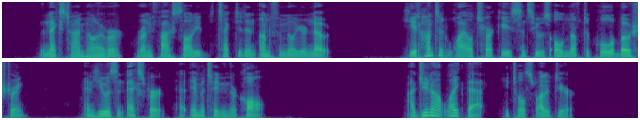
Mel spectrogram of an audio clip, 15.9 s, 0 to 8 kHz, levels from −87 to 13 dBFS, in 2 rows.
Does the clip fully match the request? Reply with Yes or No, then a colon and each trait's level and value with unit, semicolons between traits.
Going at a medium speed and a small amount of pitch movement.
Yes: average, 165 wpm; narrow, 2.3 semitones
